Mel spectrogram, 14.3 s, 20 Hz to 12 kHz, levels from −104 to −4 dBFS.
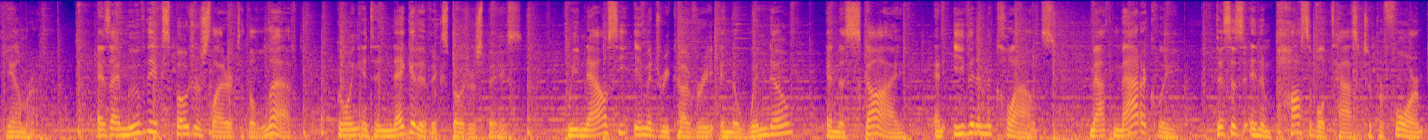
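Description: Nothing in the audio stood out as a technical problem on listening.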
